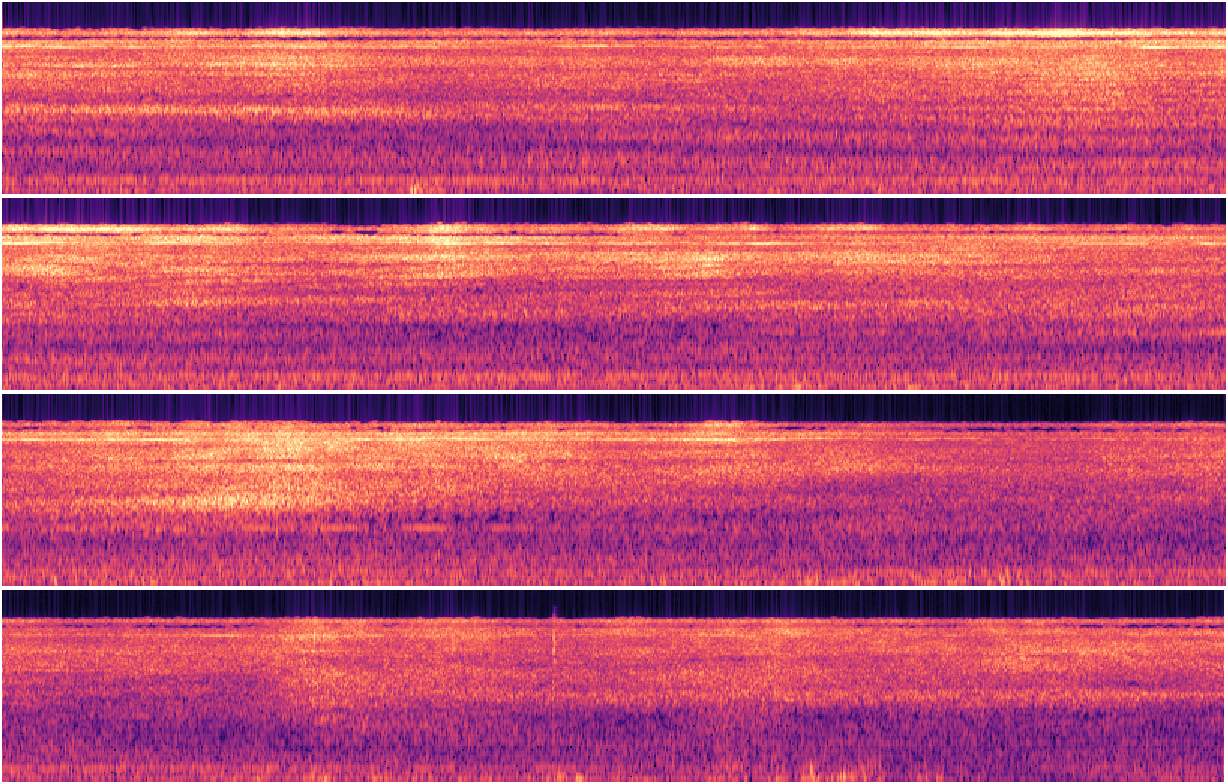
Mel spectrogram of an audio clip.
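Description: Jet airliner engines running on the airport apron: a steady rush with sweeping rises and falls in pitch, swelling to its loudest about two-thirds of the way through. A steady low hum sits underneath for the first half.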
